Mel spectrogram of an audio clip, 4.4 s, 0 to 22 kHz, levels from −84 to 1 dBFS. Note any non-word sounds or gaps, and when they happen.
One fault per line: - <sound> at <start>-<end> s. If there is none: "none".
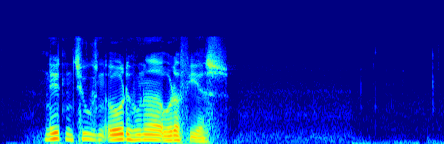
none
